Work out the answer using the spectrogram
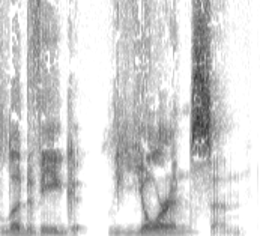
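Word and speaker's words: Ludwig Göransson: I was talking to someone, and apparently his name is pronounced it's Ludvig Jorgensen.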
